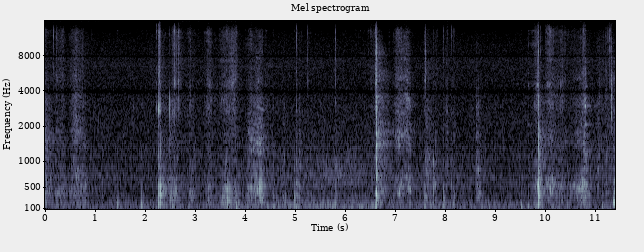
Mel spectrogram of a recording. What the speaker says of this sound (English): Gonna cut them in half and then cut them in half again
